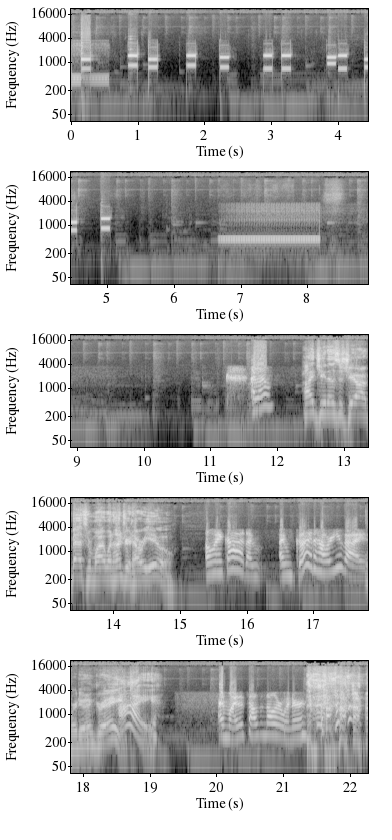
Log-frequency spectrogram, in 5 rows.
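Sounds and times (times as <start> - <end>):
long steady telephone ringing tone on the line: 0.0 - 5.1, 6.6 - 8.3
touch-tone keypad beeps of a phone number being dialed: 0.0 - 5.1
speech: 12.4 - 19.2, 20.1 - 22.2
laughter: 21.3 - 22.2.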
